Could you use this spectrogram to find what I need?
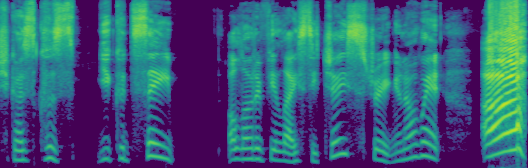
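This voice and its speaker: An Australian woman speaks at a fairly slow pace in a bright, sharp tone with a fairly high pitch and big swings in loudness. The recording is very clean, with a silent background and a dry, close sound with no echo. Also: lively intonation. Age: 40s. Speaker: podcast co-host. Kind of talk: casual chat. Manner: animated.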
